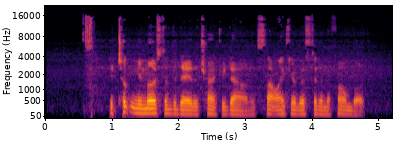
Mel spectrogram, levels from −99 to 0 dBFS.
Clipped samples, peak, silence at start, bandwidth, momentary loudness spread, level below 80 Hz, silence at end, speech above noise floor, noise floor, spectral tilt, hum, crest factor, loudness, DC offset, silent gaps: under 0.1%; -8 dBFS; 0.6 s; 16 kHz; 16 LU; -72 dBFS; 0.45 s; 42 dB; -70 dBFS; -4.5 dB/octave; none; 22 dB; -28 LUFS; under 0.1%; none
